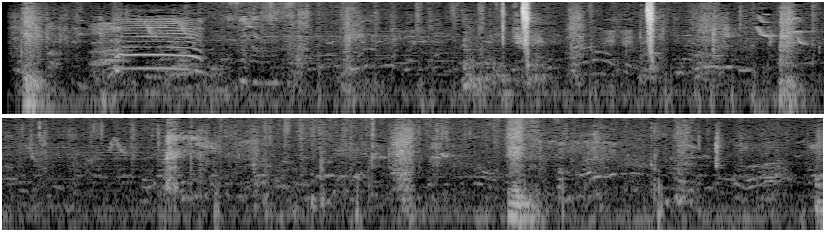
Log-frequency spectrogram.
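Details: Goat at a farm in Ajmer, Rajasthan, giving one loud, quavering, harmonic bleat near the start, followed by scattered knocks, clatter and human voices in the background.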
